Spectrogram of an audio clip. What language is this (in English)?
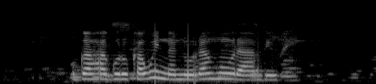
Kinyarwanda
